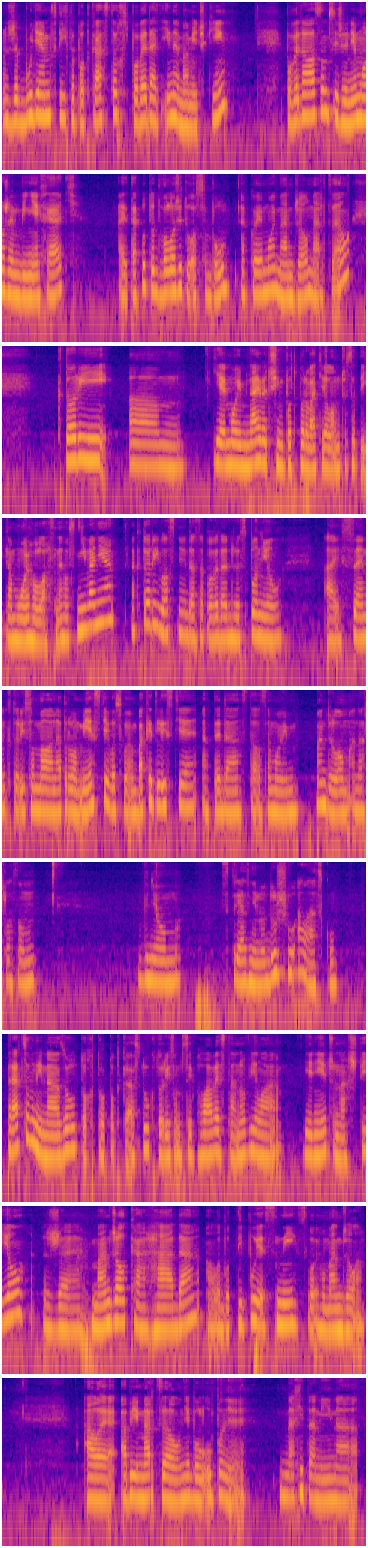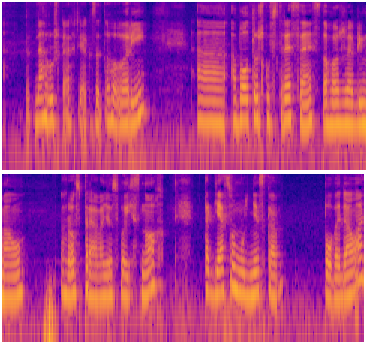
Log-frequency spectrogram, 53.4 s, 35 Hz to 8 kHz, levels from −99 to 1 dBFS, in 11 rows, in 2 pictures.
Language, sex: Slovak, female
